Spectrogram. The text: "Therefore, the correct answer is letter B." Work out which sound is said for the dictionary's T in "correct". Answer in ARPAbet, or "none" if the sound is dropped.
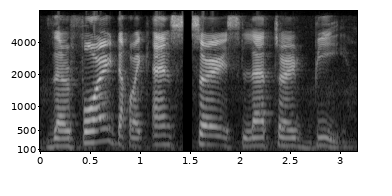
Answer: none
